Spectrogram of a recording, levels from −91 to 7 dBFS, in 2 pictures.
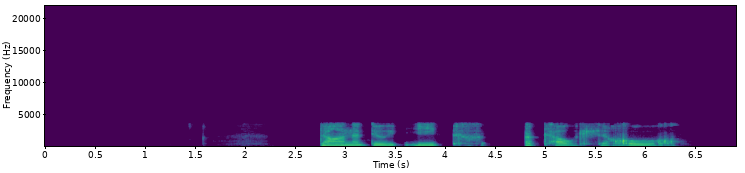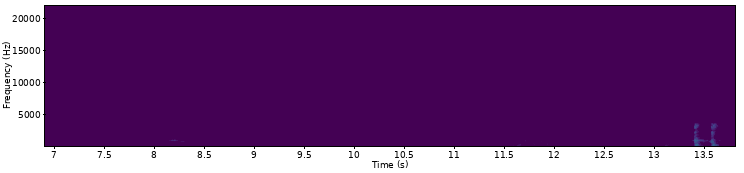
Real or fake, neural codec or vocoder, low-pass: real; none; 3.6 kHz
